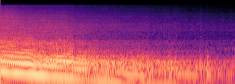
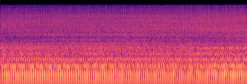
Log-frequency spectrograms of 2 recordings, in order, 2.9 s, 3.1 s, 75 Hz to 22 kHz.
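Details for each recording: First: Peugeot 405 1.9L GRX4 after carburettor adjustment with a Colortune, choke off: engine blipped gently and released, revs fall away smoothly and evenly with no stumble or flat spot; carburettor well set. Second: Peugeot 405 1.9L GRX4 carburettor engine before adjustment: uneven, lumpy, irregular idle under steady engine drone; carburettor not set, running badly, mixture to be adjusted with a Colortune.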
